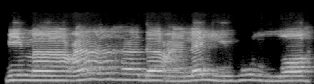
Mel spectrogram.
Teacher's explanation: Ha dhamir di belakangnya ya, fihi, alaihi ya, itu kita baca hanya dengan kasrah. Tapi pada kata ini alaihu kita baca dengan dhammah huruf ha-nya, tidak kita baca dengan alaihi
